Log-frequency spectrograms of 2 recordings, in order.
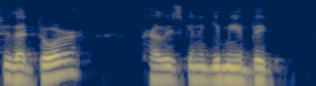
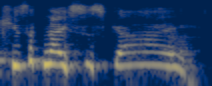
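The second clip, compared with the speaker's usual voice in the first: much higher, slow, sweet praise; coworker voice; 12 semitones higher, 5 dB quieter, slower than usual. Retold or imitated. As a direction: gush like a surprised coworker. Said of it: "everyone's like".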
